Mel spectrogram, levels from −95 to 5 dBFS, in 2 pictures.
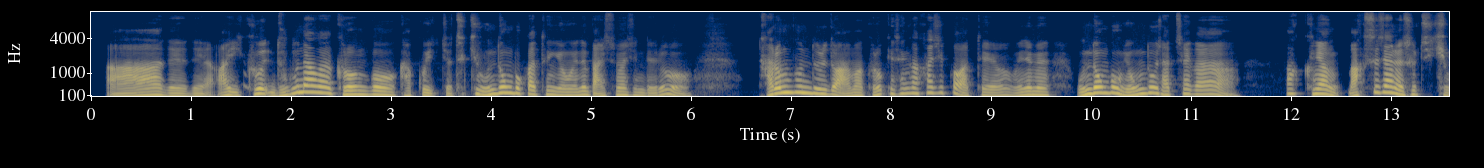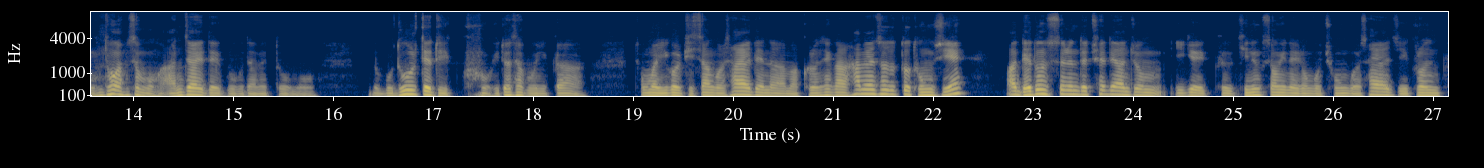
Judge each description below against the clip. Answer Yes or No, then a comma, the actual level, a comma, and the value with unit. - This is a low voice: Yes, low, 125 Hz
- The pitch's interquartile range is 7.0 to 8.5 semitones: Yes, wide, 7.4 semitones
